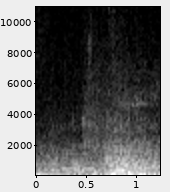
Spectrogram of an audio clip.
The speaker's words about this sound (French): C'est le son de la chaîne de tri installée à Chagny en Bourgogne. Elle sépare les déchets organiques des ordures ménagères pour les convertir en biogaz.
